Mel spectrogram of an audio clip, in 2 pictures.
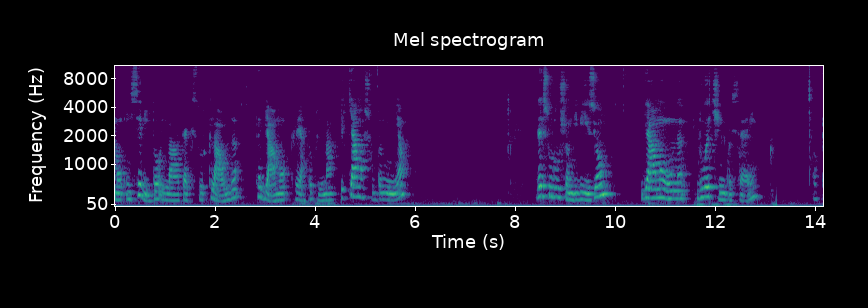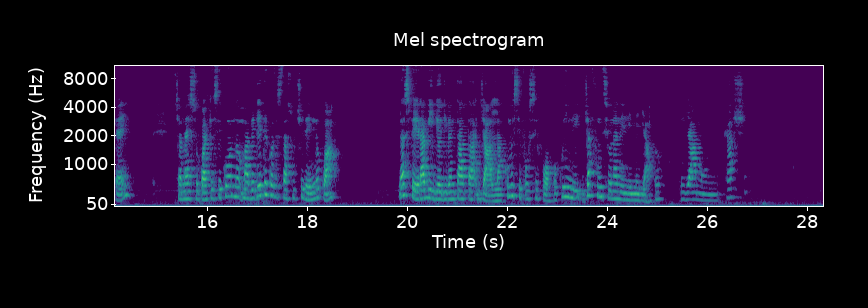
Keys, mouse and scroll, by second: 0.1-1.1 scroll up 2, 1.1-3.1 scroll down 2, 3.1 click, 4.3 scroll up 3, 5.7 click, 7.1-9.3 scroll up 10, 10.6-13.2 drag, 14.4 scroll up 2, 16.0-17.1 drag, 17.1-19.4 middle drag, 19.4-22.2 scroll up 3, 22.5-23.2 scroll down 4, 24.0-25.5 middle drag, 25.7-28.3 scroll down 24.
